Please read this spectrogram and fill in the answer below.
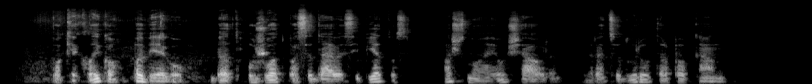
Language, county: Lithuanian, Telšiai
